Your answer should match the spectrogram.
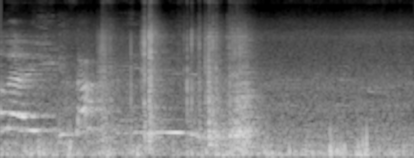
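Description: A young child's high-pitched voice, vocalizing without clear words at the start and again around the middle, over a steady low rumbling and rustling noise.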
